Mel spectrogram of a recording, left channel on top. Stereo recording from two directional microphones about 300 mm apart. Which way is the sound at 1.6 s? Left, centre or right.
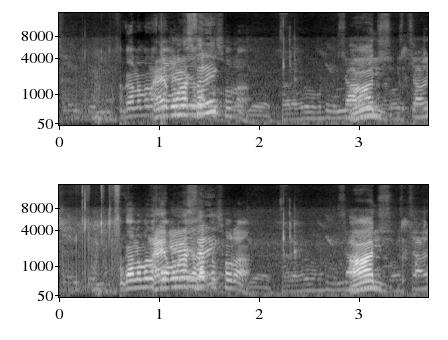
Centre.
